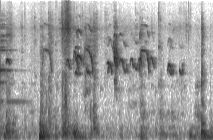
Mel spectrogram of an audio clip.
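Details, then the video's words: Easter Egger chicks, three weeks old, kept at home: high, short peeps in quick arched notes, repeated in runs, with low knocks and scratching sounds underneath. "Sounds of baby chicks"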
